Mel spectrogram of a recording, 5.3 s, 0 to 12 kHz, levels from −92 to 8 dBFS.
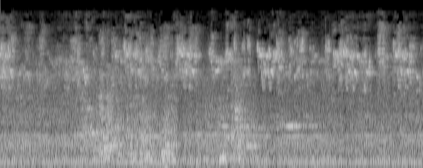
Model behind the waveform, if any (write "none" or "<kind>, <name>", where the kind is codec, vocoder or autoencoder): vocoder, Vocos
